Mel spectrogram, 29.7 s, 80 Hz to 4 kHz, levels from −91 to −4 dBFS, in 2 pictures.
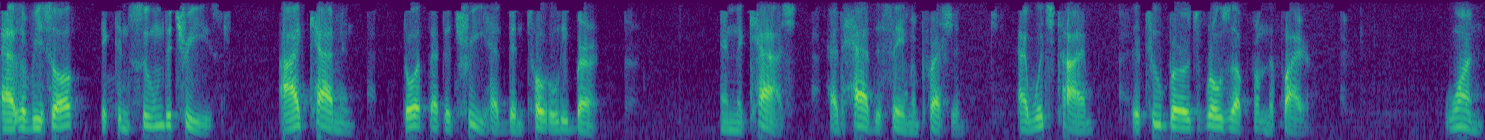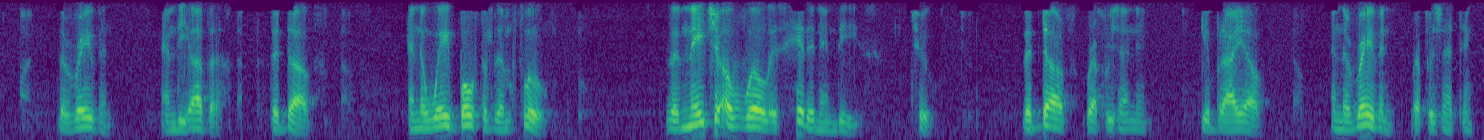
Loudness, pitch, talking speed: -29 LUFS, 115 Hz, 135 wpm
